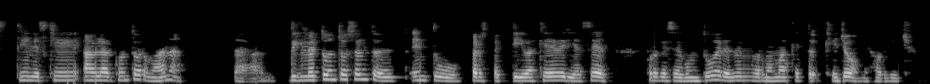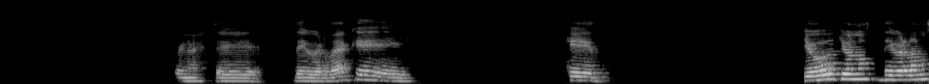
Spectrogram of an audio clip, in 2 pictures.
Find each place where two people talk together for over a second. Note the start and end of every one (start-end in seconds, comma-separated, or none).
none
